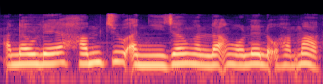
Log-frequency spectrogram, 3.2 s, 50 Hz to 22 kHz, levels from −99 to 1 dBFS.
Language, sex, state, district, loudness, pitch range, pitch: Wancho, female, Arunachal Pradesh, Longding, -12 LUFS, 210-230 Hz, 220 Hz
